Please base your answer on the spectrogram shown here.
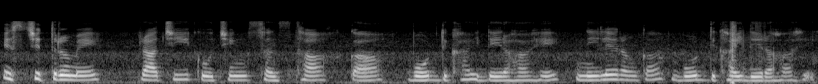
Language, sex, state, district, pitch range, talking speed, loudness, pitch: Hindi, female, Chhattisgarh, Sarguja, 190-220 Hz, 145 wpm, -18 LUFS, 200 Hz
